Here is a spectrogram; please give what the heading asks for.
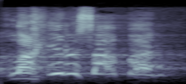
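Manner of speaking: high. Shown as a demonstration.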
